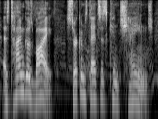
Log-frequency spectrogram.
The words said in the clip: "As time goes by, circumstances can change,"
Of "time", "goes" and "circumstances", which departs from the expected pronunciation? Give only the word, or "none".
none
